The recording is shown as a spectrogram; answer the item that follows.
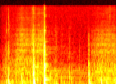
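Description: A VHS-style video transition sound effect: a few sharp clicks over a faint hiss, the loudest a little under a second in.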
